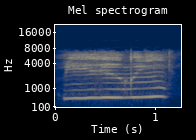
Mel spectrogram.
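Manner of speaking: very high, awed question; amazed filly. Acted. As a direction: sound thrilled and amazed.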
